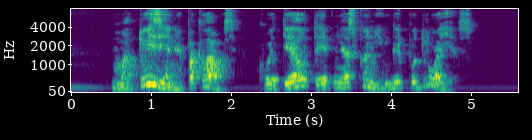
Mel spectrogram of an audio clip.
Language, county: Lithuanian, Šiauliai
